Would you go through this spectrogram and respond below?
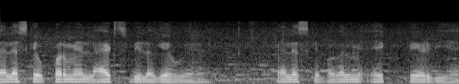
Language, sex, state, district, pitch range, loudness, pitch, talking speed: Hindi, male, Bihar, Vaishali, 100-110 Hz, -18 LUFS, 105 Hz, 220 wpm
